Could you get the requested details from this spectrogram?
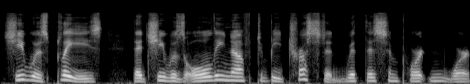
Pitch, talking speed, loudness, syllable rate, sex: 160 Hz, 190 wpm, -19 LUFS, 4.6 syllables/s, female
